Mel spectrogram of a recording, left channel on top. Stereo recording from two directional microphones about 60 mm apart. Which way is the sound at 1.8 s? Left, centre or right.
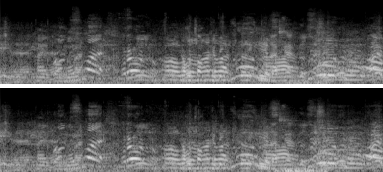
Left.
